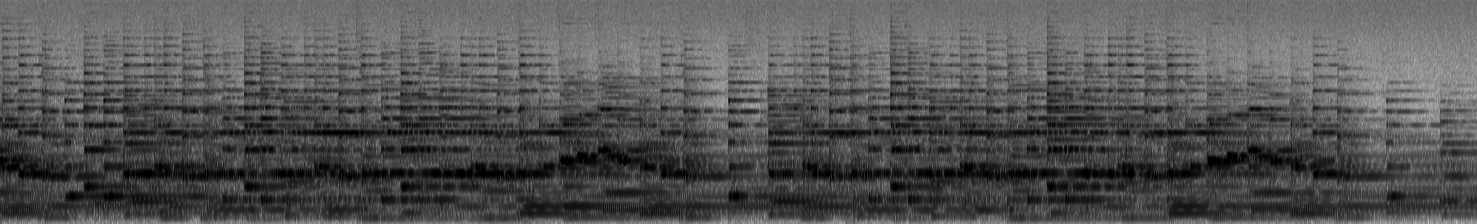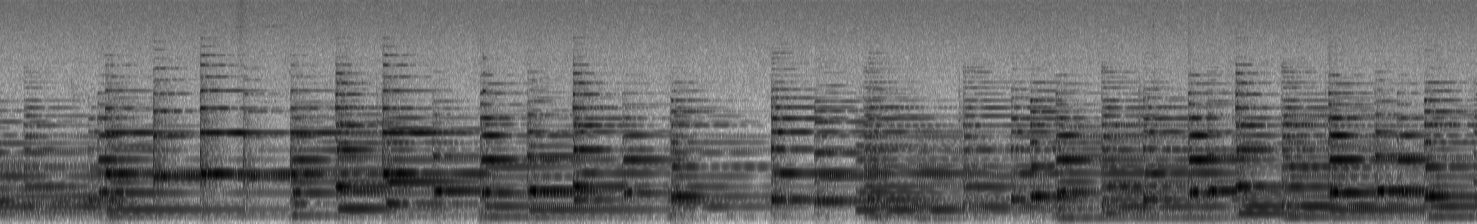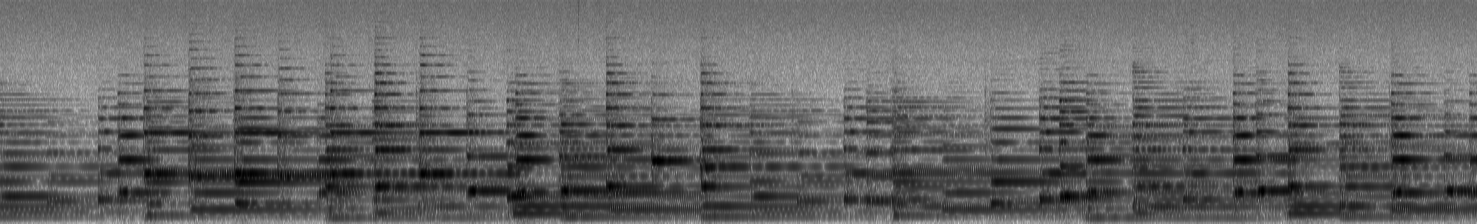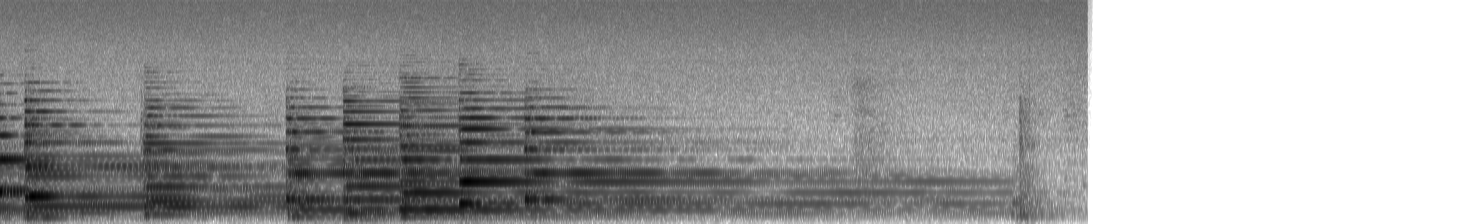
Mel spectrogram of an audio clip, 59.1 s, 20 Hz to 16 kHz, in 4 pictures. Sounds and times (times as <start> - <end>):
Classical music: 0.0 - 55.2
Piano: 0.0 - 55.2.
